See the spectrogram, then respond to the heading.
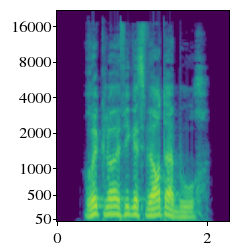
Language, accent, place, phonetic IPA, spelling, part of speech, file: German, Germany, Berlin, [ˌʁʏklɔɪ̯fɪɡəs ˈvœʁtɐˌbuːx], rückläufiges Wörterbuch, phrase, De-rückläufiges Wörterbuch.ogg
- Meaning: reverse dictionary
